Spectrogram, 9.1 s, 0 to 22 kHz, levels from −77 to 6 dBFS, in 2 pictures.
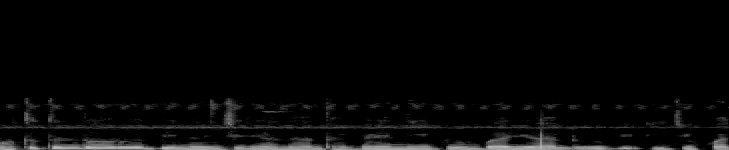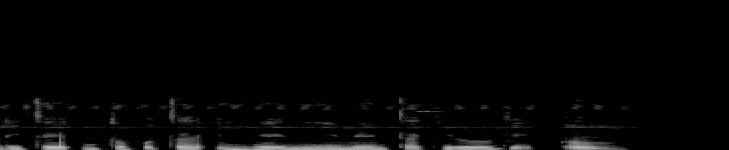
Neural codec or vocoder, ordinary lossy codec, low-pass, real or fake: none; none; none; real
